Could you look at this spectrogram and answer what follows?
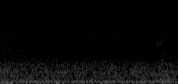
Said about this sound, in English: Even when there's what seems like silence, you can normally hear something. I can hear the wind through the trees.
